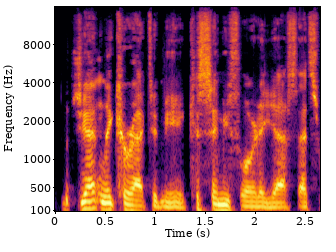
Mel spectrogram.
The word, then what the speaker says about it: Kissimmee: And I incorrectly pronounced it as everyone else ever did. Oh, Kissimmee. So Yeah. like gently corrected me. Kissimmee, Florida.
